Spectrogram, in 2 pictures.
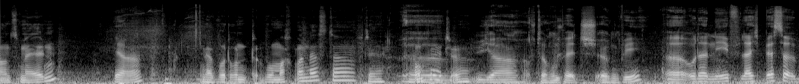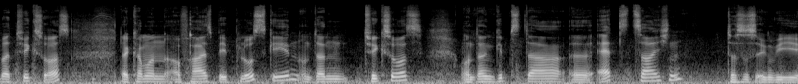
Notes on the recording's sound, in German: Live aus voller Fahrt mit der deutschen Bahn.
